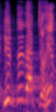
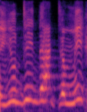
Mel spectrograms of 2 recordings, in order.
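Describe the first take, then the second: First: "him" said as the wrong target; the line he doesn't say, with "him"; "him" as the contrasted wrong word; wrong take, stress on him. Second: "me" lifted and leaned on at the end; stress on me. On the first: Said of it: "He doesn't say". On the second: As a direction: land the weight on "me". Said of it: "No, me". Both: Shown as a demonstration.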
